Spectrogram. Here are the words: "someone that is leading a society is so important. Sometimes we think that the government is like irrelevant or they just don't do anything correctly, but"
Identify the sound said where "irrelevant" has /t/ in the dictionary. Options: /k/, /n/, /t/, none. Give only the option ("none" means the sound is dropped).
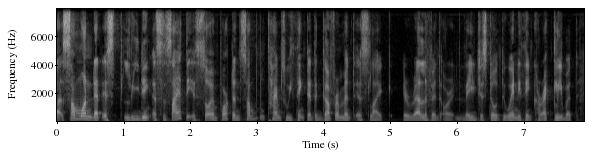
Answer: /t/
